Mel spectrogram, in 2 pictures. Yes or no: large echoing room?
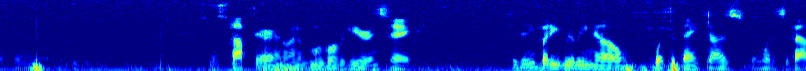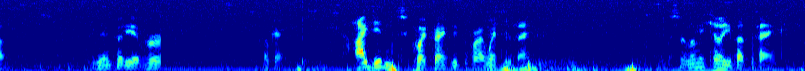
yes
